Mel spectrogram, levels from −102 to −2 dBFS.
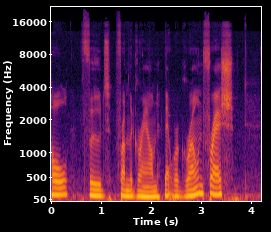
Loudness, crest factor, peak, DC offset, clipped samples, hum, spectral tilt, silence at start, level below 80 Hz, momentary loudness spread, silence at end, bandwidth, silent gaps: -24 LUFS; 12 dB; -12 dBFS; under 0.1%; under 0.1%; none; -6.5 dB/octave; 0 s; -42 dBFS; 12 LU; 0.3 s; 16 kHz; none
